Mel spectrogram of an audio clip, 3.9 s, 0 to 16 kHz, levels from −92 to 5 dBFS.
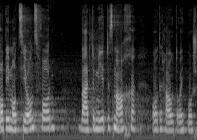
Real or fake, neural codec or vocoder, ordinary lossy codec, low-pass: real; none; none; 14.4 kHz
